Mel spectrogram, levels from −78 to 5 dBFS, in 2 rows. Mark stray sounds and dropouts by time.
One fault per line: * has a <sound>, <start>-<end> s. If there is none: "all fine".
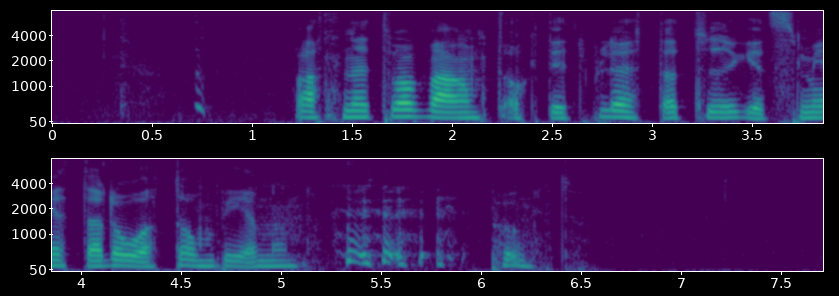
* has a laugh, 0.7-0.8 s
* has a laugh, 5.2-5.9 s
